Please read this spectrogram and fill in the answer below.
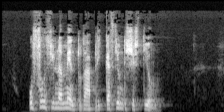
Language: Galician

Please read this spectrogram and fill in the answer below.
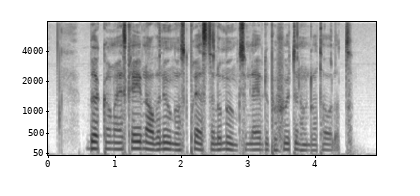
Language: Swedish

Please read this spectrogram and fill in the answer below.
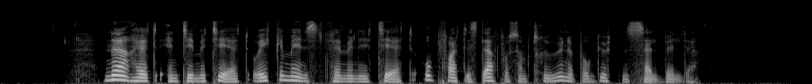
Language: Norwegian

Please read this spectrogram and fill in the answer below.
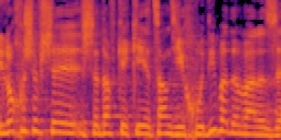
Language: Hebrew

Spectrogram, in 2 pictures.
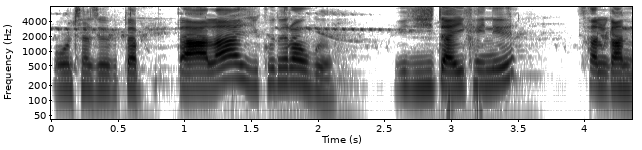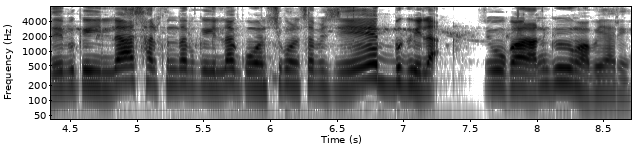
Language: Bodo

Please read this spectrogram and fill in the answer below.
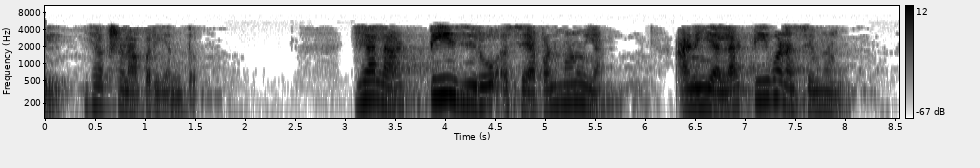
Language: Marathi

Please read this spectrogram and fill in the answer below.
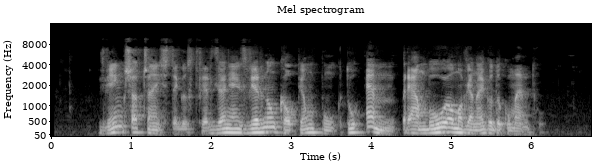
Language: Polish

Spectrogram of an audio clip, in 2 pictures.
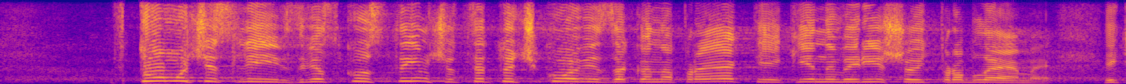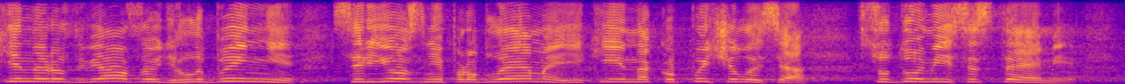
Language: Ukrainian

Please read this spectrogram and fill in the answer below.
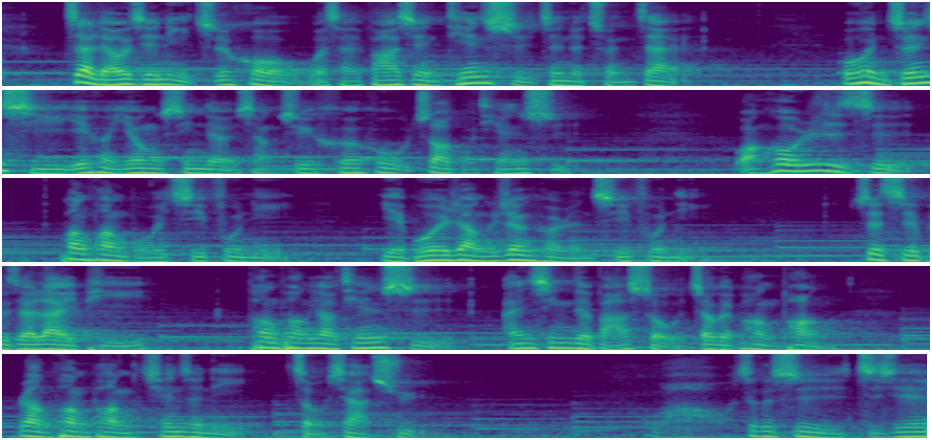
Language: Chinese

